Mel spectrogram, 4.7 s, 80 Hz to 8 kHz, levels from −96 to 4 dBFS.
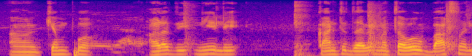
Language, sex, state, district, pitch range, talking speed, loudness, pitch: Kannada, male, Karnataka, Koppal, 125-150 Hz, 115 wpm, -16 LUFS, 140 Hz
